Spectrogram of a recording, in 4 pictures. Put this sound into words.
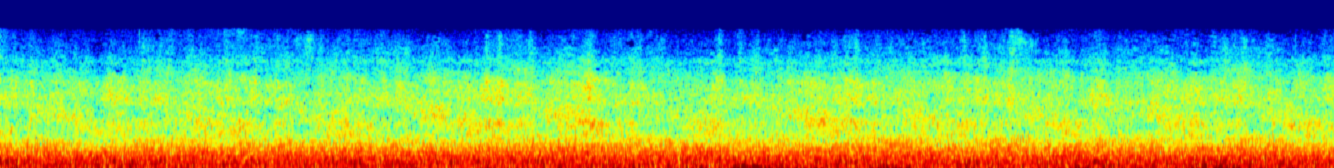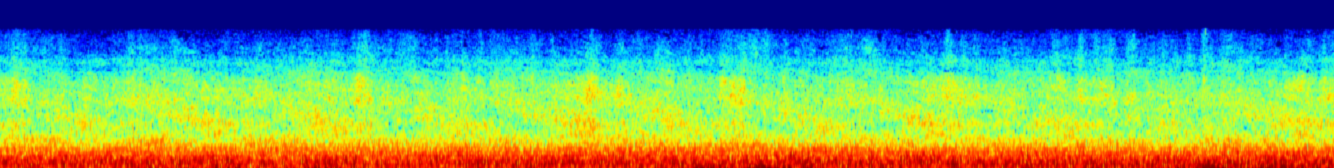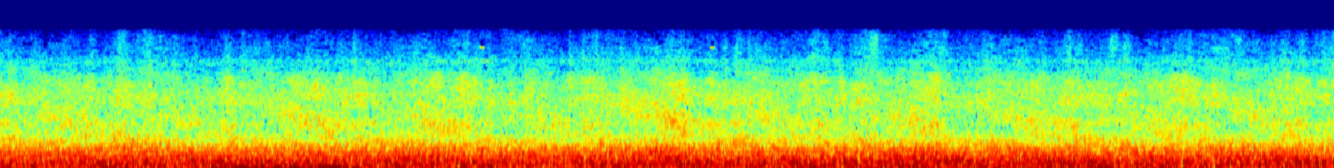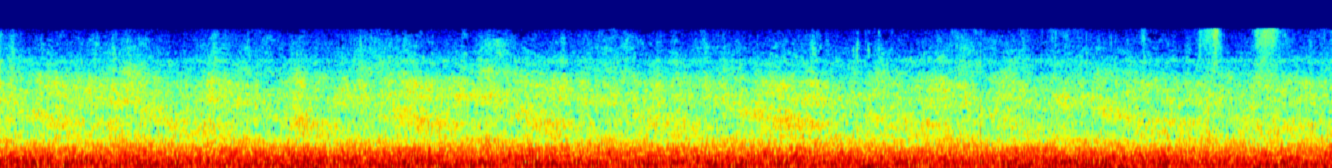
stonehouse fafe ambience
A wind plant and nature ambience mixture in Fafe, Portugal.
nature, soundscape, field-recordings, wind, wind-plant, crickets, countryside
